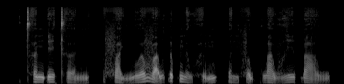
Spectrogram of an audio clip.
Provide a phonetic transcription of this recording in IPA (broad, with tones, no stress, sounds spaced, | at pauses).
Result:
t̪ʰ ə˧ n ɗ i˧ t̪ʰ ə˧˩˨ n | f a˧˩ j ŋ u˨˦ ə̯ v a̰˧˥ w ɗ ə˦˥ p̚ n ə̤˨˩ w h ɨ̰˧˨ m ə˦˥ p̚ ʔ ə̤˨˩ n f ə̰˧˨ w k w a˧˩ w ɣ i˧ ɓ a˧˩˨ w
